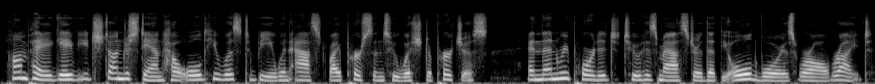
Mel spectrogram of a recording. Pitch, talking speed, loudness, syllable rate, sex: 205 Hz, 220 wpm, -17 LUFS, 5.3 syllables/s, female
